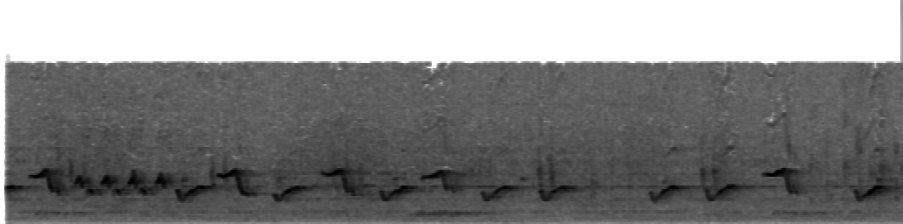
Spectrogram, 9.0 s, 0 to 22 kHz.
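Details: Oriental magpie-robin (Copsychus saularis), a resident bird recorded on a Nikon P1000 at Ubon Ratchathani, Thailand, on 7 January 2021. It gives a lively run of clear, high whistled notes, slurred up and down and repeated in quick phrases, with softer lower warbling beneath.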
